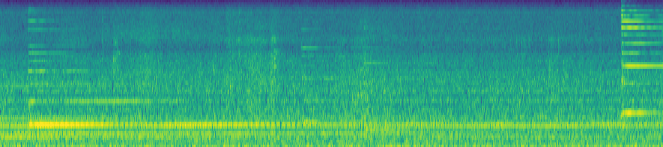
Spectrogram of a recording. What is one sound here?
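Piano strings plucked and struck inside the instrument ring out with long, resonant tones.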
